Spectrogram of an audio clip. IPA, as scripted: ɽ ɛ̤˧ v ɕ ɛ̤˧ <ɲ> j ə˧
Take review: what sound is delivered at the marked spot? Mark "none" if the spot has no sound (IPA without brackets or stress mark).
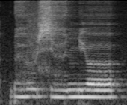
ɲ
